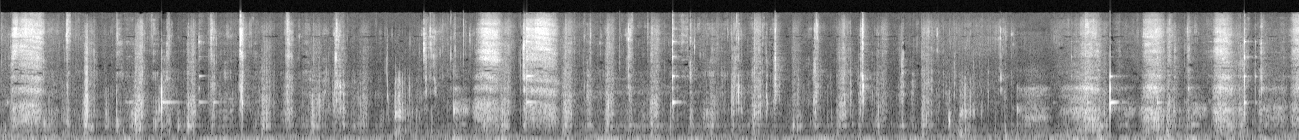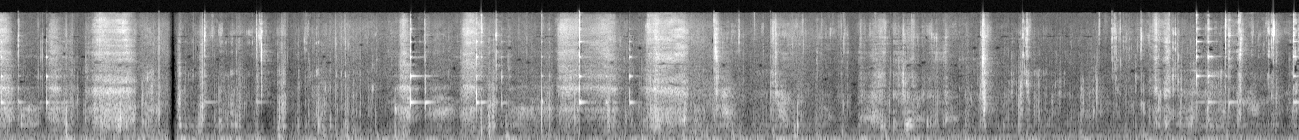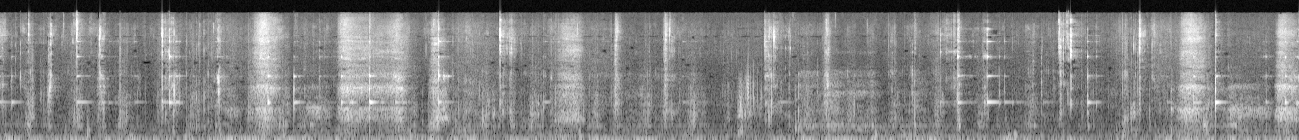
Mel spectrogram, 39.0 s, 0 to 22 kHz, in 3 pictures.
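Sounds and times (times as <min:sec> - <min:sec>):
chewing and mouth sounds: 0:00.0 - 0:38.9
eating noises: 0:00.0 - 0:38.9
chopsticks clinking on ceramic bowl: 0:01.1 - 0:02.6, 0:05.0 - 0:05.7, 0:06.6 - 0:07.4, 0:11.0 - 0:13.8, 0:17.0 - 0:19.7, 0:24.6 - 0:31.9, 0:35.3 - 0:38.9
chopsticks clicking on a ceramic bowl: 0:25.0 - 0:27.9.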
